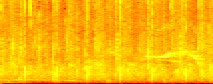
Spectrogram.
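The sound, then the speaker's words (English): A round of applause rings out as steady, dense clapping from an audience, staying even in level for the whole stretch. “let's give another round of applause for Desmond”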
